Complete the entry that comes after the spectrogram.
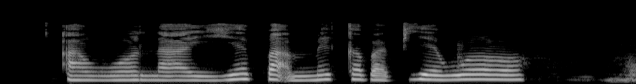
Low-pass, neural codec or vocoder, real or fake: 7.2 kHz; none; real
